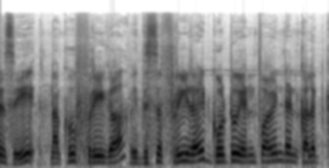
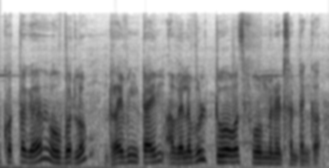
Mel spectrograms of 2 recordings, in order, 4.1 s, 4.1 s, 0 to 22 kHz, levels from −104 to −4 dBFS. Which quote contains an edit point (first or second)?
first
